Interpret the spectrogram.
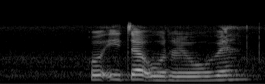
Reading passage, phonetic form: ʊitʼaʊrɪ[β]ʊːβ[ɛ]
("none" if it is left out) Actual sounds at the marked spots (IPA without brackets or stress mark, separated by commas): none, ɛ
